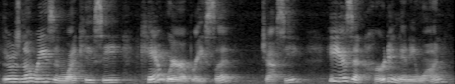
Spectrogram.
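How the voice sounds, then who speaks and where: A generous grandmother, warm and reassuring, with a slow, easy lilt, as a woman reads her. Heard from a distance in a roomy space. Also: mid-range voice, sing-song, natural voice. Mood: kind. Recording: roomy, from a distance, faint ambience.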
